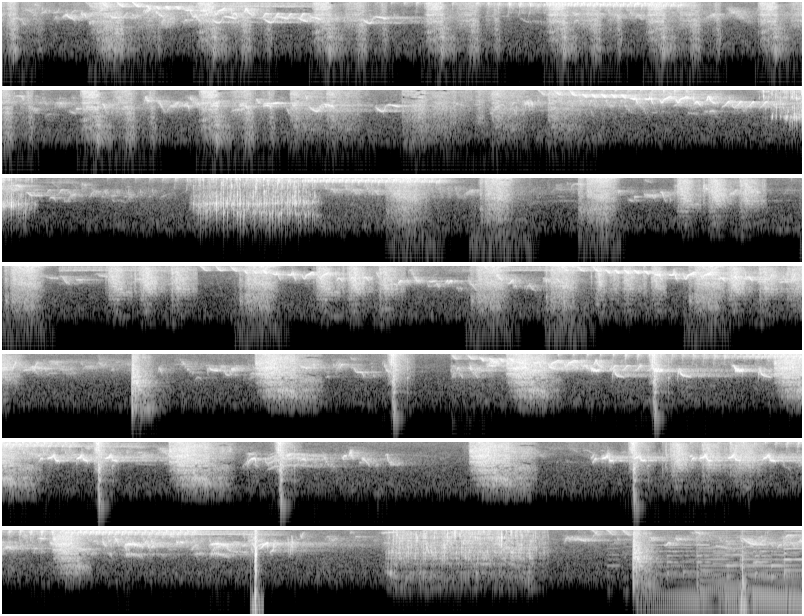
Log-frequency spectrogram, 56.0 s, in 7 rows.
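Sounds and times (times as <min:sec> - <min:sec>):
trowel scraping wet cement: 0:00.0 - 0:14.0, 0:19.8 - 0:28.1, 0:28.7 - 0:32.2, 0:34.5 - 0:35.2, 0:37.0 - 0:37.7, 0:39.7 - 0:43.0, 0:44.7 - 0:45.4, 0:46.3 - 0:47.7
birds chirping and singing: 0:00.0 - 0:44.2, 0:44.8 - 0:51.7, 0:53.6 - 0:56.0.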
